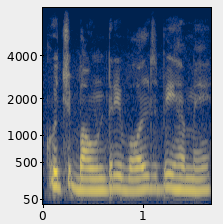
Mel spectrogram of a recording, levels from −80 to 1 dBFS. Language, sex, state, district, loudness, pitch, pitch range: Hindi, male, Bihar, Sitamarhi, -18 LUFS, 145 Hz, 140-155 Hz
